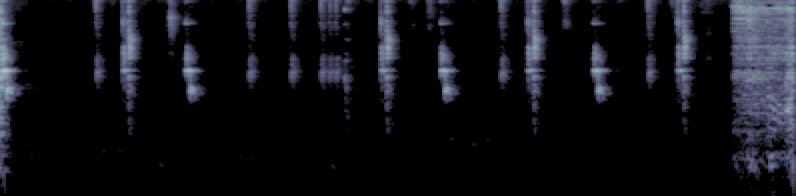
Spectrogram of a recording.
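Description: Short menu clicks sound from a television speaker.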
